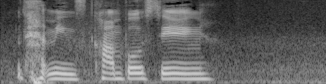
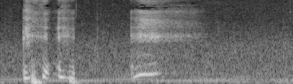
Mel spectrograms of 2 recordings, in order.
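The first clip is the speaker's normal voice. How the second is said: breathy high laugh; 8 semitones higher than usual. Real, not acted. Laughs at own remark.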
